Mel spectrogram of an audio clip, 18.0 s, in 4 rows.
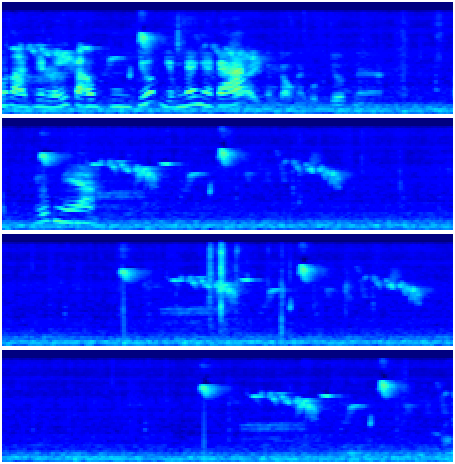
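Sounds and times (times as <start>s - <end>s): low background rumble: 0.0s - 18.0s
songbird singing falling notes: 10.2s - 13.3s.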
